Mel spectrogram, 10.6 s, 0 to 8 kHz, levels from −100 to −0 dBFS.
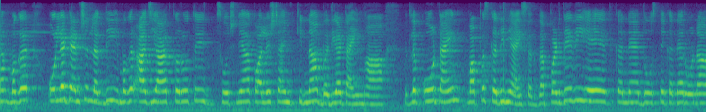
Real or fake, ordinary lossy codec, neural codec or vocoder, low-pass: real; none; none; 7.2 kHz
